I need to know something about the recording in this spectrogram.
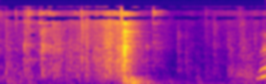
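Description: Rustling and a single sharp knock about a second in, as an object is set down on a hard surface.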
